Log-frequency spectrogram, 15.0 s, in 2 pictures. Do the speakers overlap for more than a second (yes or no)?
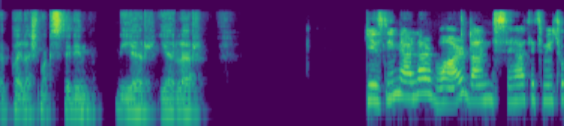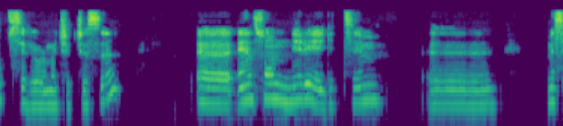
no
